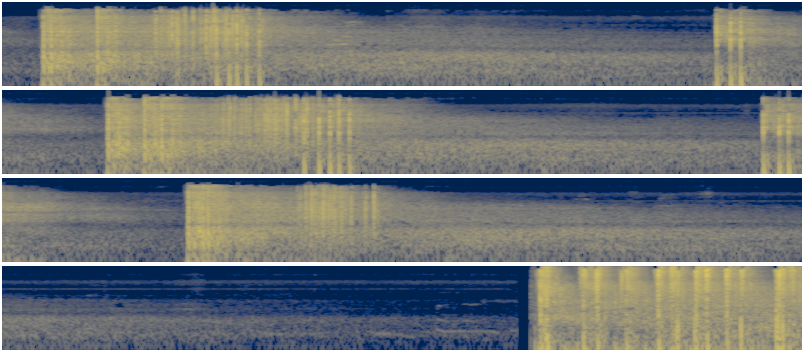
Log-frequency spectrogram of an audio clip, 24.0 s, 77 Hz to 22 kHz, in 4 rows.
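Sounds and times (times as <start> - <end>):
fireworks crackling: 0.0 - 3.6, 5.3 - 9.3, 11.7 - 15.2, 22.0 - 24.0
fireworks bangs: 0.0 - 10.4, 11.6 - 17.5, 22.0 - 24.0.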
